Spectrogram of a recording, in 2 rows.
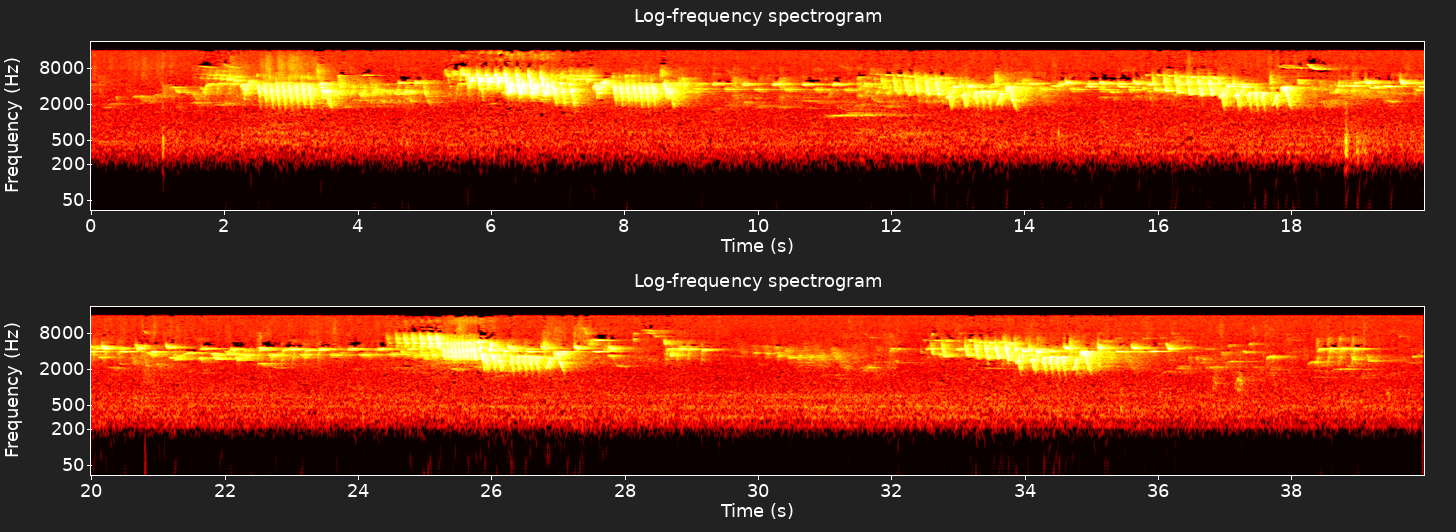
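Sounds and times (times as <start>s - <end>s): songbird singing trills: 0.2s - 39.9s.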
